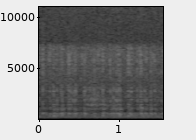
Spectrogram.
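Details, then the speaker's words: Refrigerator compressor running after the capillary and filter were checked for clogging: steady, even hum with faint mechanical chatter; the earlier noise has stopped, so it is running smoothly and normally. "jadi langkahnya seperti awalnya bunyi kemudian ini sudah tidak bunyi lagi. Artinya ini sudah halus."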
